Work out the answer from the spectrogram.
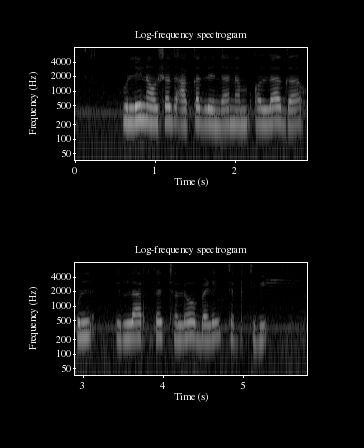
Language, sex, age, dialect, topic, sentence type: Kannada, female, 18-24, Northeastern, agriculture, statement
